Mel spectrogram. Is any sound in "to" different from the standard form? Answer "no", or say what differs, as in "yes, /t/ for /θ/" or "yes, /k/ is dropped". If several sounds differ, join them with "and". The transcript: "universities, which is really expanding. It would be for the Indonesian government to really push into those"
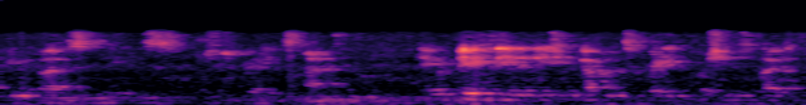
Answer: yes, /s/ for /t/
